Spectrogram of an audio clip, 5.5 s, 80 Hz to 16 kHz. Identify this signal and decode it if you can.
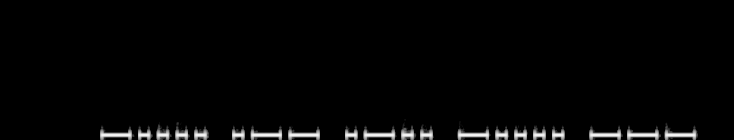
Morse code, heard as a keyed tone, about 17 wpm, 700 Hz. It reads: 6WL6O
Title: Code Groups - 5 Letter:Numbers - 17wpm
